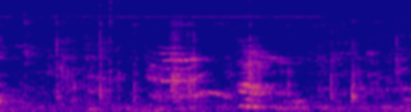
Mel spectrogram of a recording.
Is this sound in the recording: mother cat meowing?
yes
